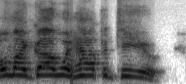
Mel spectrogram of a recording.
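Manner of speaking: very high, shrill, loud, panicked freak-out. Acting out a mother reacting to her child's fall: freaking out mother. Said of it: "if the mother freaks out".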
